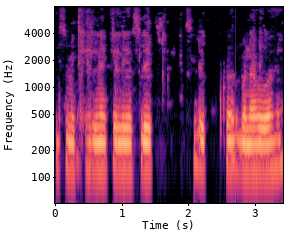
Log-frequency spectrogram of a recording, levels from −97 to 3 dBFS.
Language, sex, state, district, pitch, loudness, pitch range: Hindi, male, Jharkhand, Jamtara, 120 Hz, -19 LUFS, 120-125 Hz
